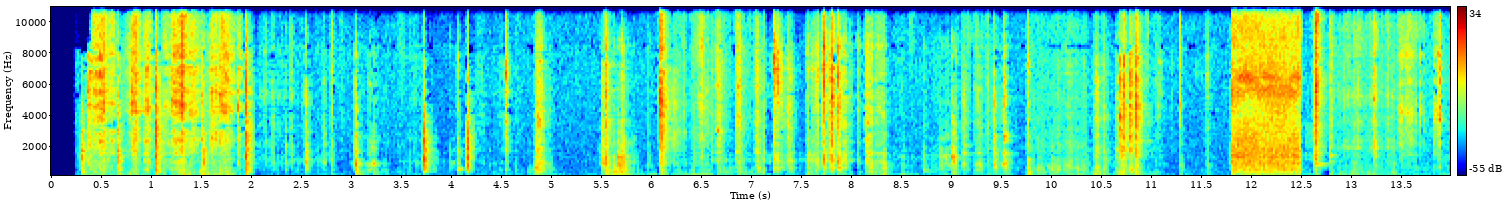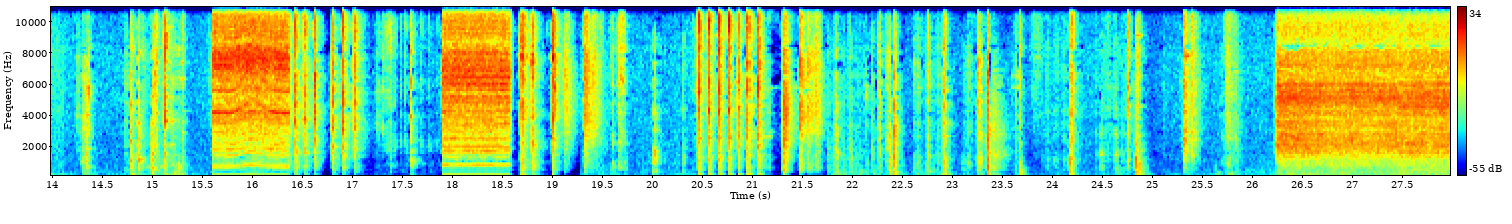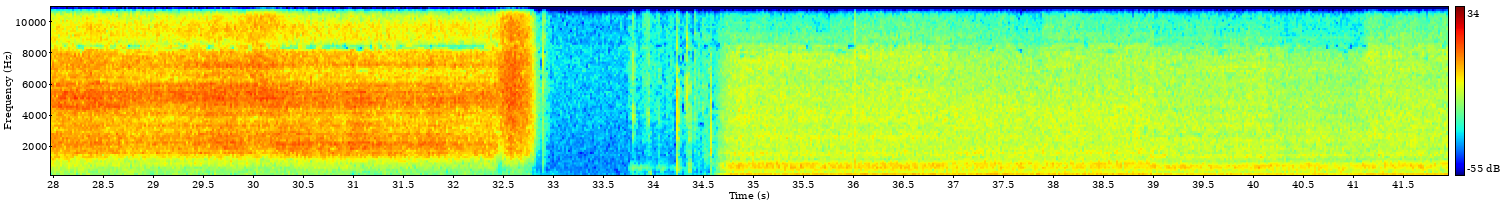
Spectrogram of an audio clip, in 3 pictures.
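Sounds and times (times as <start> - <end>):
small power tool bursts: 11.8 - 12.5, 17.9 - 18.6, 26.2 - 32.8
steady hiss: 11.8 - 12.5
clicks and knocks from hand work: 16.4 - 17.8.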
